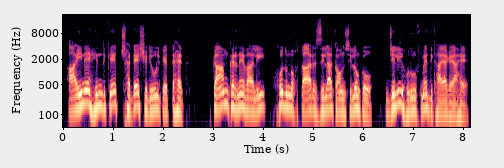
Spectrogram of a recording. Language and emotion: Urdu, neutral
